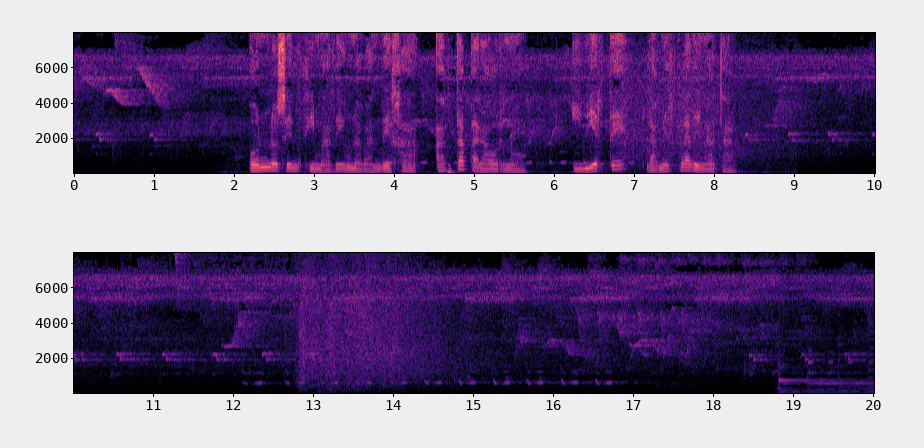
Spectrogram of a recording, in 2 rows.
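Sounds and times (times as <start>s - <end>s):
birds chirping: 1.8s - 9.6s, 18.5s - 20.0s.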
